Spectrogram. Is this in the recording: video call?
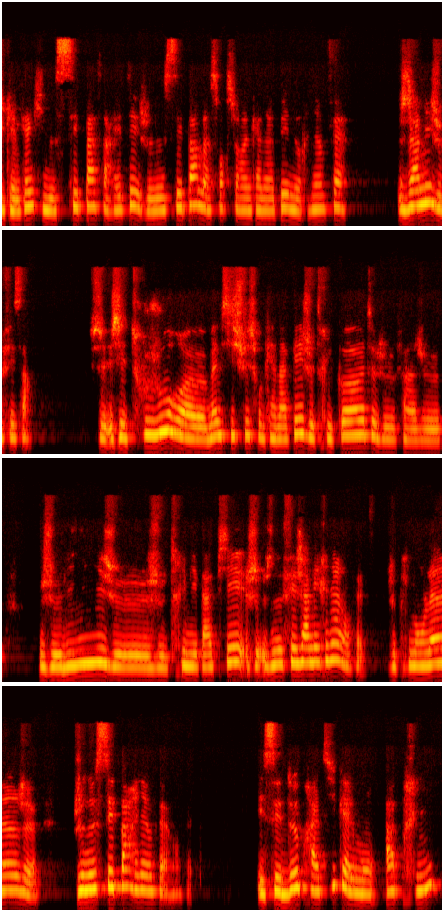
yes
